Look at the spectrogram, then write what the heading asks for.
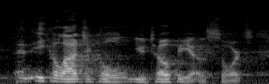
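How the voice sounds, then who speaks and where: A man speaks at a medium pitch with ordinary pitch variation. Noticeable background noise sits behind him. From Kentucky. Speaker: forum host. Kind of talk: interview.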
